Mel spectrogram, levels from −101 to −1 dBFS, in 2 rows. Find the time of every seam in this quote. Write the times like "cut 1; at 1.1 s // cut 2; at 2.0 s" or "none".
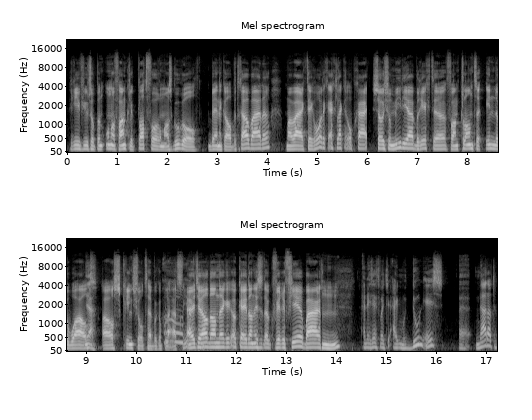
cut 1; at 6.0 s // cut 2; at 10.9 s // cut 3; at 13.7 s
